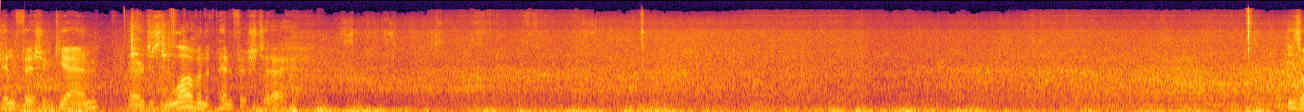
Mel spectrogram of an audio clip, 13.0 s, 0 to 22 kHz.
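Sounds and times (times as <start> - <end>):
road traffic rushing: 0.0 - 13.0
wind buffeting microphone: 0.0 - 13.0.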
